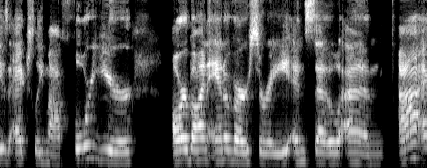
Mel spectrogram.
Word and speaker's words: Arbonne: arbonne business which y'all i used to say arbone because i didn't even know what it was i didn't even pronounce it the right way um i watched her build her arbonne business alongside her full-time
